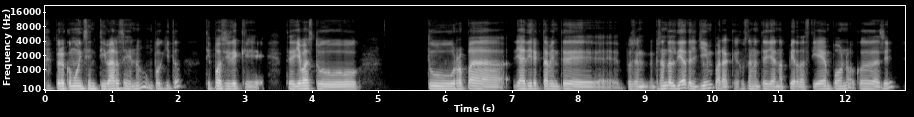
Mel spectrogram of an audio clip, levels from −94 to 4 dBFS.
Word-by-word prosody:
pero, 130 Hz, -1 st, +5 dB
como 125 Hz, 0 st, +4 dB
incentivarse, 125 Hz, 0 st, +2 dB
¿no? 130 Hz, +6 st, -2 dB
Un 200 Hz, -10 st, -4 dB
poquito. 130 Hz, -, -5 dB, 0.3 s
Tipo 130 Hz, +1 st, +1 dB
así 125 Hz, 0 st, +1 dB
de 120 Hz, -1 st, +2 dB
que 110 Hz, 0 st, -5 dB, 0.4 s
te 115 Hz, 0 st, 0 dB
llevas 130 Hz, +2 st, +5 dB
tu 110 Hz, -2 st, +1 dB, 1.0 s
tu 125 Hz, -2 st, +2 dB
ropa 125 Hz, -5 st, +1 dB
ya 125 Hz, -1 st, +3 dB
directamente, 115 Hz, -, -1 dB
pues, 115 Hz, 0 st, -5 dB
em 110 Hz, -1 st, -1 dB
empezando 130 Hz, +5 st, 0 dB
el 130 Hz, -, +3 dB
día 150 Hz, +5 st, +4 dB
del 130 Hz, -5 st, 0 dB
gym, 145 Hz, +6 st, -1 dB
para 110 Hz, -9 st, -1 dB
que 105 Hz, -, -11 dB
justamente 120 Hz, +1 st, -4 dB
ya 115 Hz, -, +1 dB
no 115 Hz, 0 st, -5 dB
pierdas 110 Hz, -2 st, -2 dB
tiempo, 125 Hz, +2 st, -1 dB
¿no? 130 Hz, -, -5 dB
Cosas 125 Hz, -2 st, -2 dB
así. 200 Hz, -, -5 dB
125 Hz, 160 wpm, -21 LUFS, 115-130 Hz, 1.0 s, pero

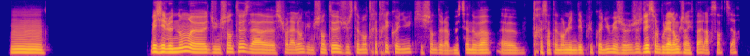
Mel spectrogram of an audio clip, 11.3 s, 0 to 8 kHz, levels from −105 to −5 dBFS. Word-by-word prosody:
Mmh 130 Hz, -2 st, +3 dB
mh. 115 Hz, 0 st, -9 dB, 1.5 s
Mais, 150 Hz, 0 st, +7 dB
j'ai 145 Hz, +2 st, +7 dB
le 140 Hz, 0 st, +6 dB
nom, 160 Hz, +5 st, +5 dB
heu, 130 Hz, -1 st, +4 dB
d'une 125 Hz, 0 st, -4 dB
chanteuse, 150 Hz, +2 st, -1 dB
là, 120 Hz, -2 st, +2 dB, 0.2 s
heu, -, -, -5 dB
sur 110 Hz, +3 st, -7 dB
la 120 Hz, -1 st, -2 dB
langue, 125 Hz, +1 st, -4 dB
une 110 Hz, -2 st, -8 dB
chanteuse, 140 Hz, +5 st, 0 dB
justement, 120 Hz, 0 st, -5 dB
très, 130 Hz, 0 st, -8 dB
très 145 Hz, +2 st, -5 dB
connue, 130 Hz, 0 st, -5 dB
qui 125 Hz, -3 st, -15 dB
chante 125 Hz, 0 st, -5 dB
de 115 Hz, -, -5 dB
la 105 Hz, -2 st, -3 dB
bossa 110 Hz, +4 st, -6 dB
nova, 115 Hz, 0 st, 0 dB
heu, 110 Hz, 0 st, -3 dB, 0.2 s
très 125 Hz, -, -6 dB
certainement 115 Hz, -1 st, -3 dB
l'une 115 Hz, -1 st, 0 dB
des 115 Hz, +1 st, -1 dB
plus 115 Hz, +3 st, -12 dB
connues 120 Hz, +1 st, -2 dB
mais 135 Hz, -2 st, +1 dB
je 110 Hz, 0 st, -3 dB
je 130 Hz, +3 st, -4 dB
je 125 Hz, -, -8 dB
l'ai 150 Hz, +1 st, +8 dB
sur 145 Hz, -2 st, -1 dB
le -, -, -2 dB
bout 120 Hz, -, -1 dB
de 125 Hz, -, +6 dB
la -, -, +9 dB
langue, 120 Hz, +2 st, +4 dB
j'arrive 110 Hz, -3 st, -2 dB
pas 125 Hz, +2 st, -1 dB
à -, -, -4 dB
la -, -, -2 dB
ressortir, -, -, -9 dB
125 Hz, 260 wpm, -25 LUFS, 115-130 Hz, 1.5 s, la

